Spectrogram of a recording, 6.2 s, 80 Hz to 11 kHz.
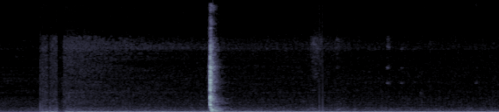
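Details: Peavey Classic 30 II valve amp with JJ valves: warmed up 2 minutes, then standby on, and 3–5 minutes later a ping is followed by a steady low background hum. PCB flux residue was found on disassembly: amplifier hum fault.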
